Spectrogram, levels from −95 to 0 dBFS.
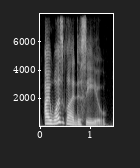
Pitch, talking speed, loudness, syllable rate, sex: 205 Hz, 245 wpm, -18 LUFS, 5.0 syllables/s, female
